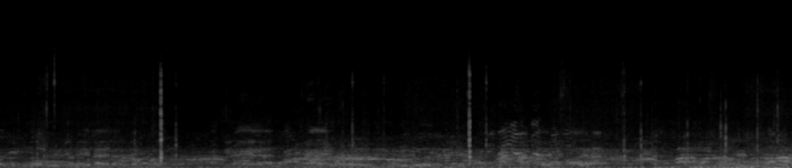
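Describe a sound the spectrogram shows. A large outdoor crowd of men and women shouts and cheers excitedly.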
